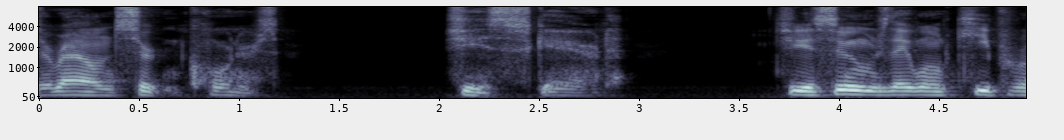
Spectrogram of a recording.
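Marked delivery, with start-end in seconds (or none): 2.0-2.9 hushed narration, whispered. A narrator's reading. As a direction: breathe it, scared. Narrating fear.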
